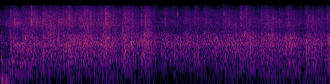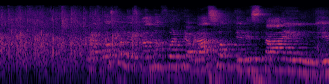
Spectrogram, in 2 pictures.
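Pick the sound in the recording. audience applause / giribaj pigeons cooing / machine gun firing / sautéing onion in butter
audience applause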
